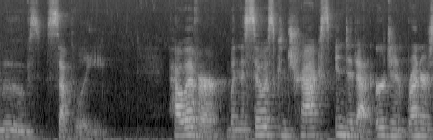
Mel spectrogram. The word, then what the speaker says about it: psoas: For example, we know that our psoas muscle, and by the way, I'm going to interject here, psoas is spelled P-S-O-A-S.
